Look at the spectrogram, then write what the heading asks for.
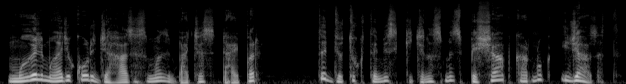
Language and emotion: Kashmiri, disgusted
